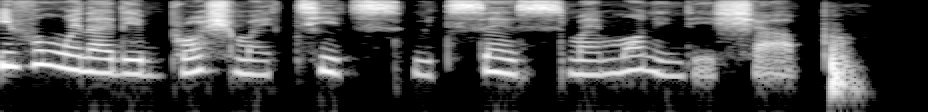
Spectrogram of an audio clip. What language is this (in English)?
Nigerian Pidgin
